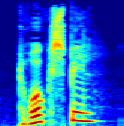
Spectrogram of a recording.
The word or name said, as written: drukspil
